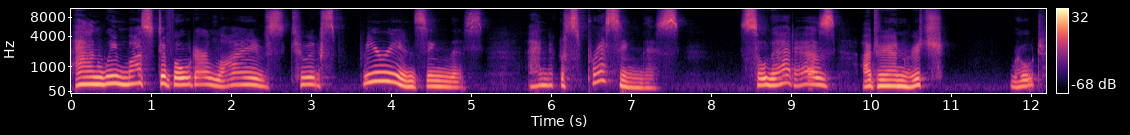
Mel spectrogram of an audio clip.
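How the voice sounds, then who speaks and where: Slow, measured woman giving a Zen talk. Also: a little high, animated, warm tone. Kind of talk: reading aloud and commenting in a sermon.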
